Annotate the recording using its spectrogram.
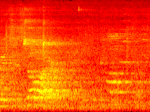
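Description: Children's voices speaking lines on a stage, with the echo of a large hall, mixed with a few dull thuds on the wooden stage floor.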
